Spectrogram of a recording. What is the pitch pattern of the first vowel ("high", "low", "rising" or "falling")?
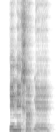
high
